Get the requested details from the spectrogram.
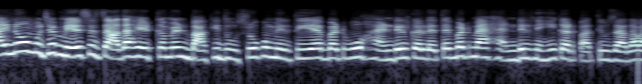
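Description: Over a quiet background, a woman speaks in a high pitch. Her pace is fairly slow. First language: Bengali (speaking Hindi). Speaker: YouTuber / vlogger; vlogger. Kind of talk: casual Q&A vlog. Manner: hesitant, with fillers. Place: home room. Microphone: lapel.

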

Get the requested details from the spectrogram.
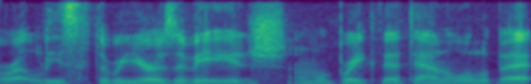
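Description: The woman's voice sits at a fairly low pitch. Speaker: trauma therapist; podcast guest. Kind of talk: conversational, professional. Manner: fast talker. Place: home room. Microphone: studio mic.

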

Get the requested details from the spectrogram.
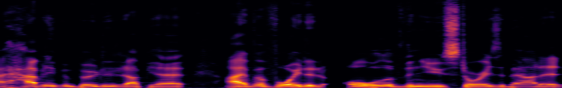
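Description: Over a quiet background, a man talks at a moderate pace with fairly even intonation in a dry sound with no echo. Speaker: gaming streamer, music YouTuber. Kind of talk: casual stream chat. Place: home room. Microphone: studio mic.

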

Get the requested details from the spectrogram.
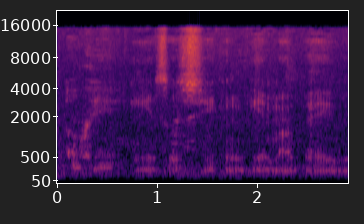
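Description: A woman mumbles at a fairly slow pace over loud background noise. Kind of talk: casual talk. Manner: groggy, slurred post-anesthesia mumble. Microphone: phone near.

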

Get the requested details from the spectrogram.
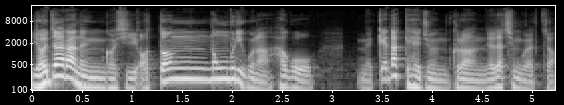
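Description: Moderate pace on a very clean recording, silent background. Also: man. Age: 30s. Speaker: vlogger. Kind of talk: casual monologue.

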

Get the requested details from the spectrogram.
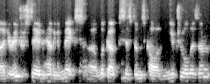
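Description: A man speaks at a moderate speed. Little sound comes from behind him. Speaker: audience member. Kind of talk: discussion. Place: meeting room. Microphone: handheld.

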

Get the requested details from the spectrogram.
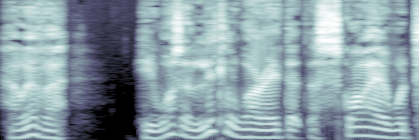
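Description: Quiet background behind an unforced reading voice, its pitch varying in an ordinary way

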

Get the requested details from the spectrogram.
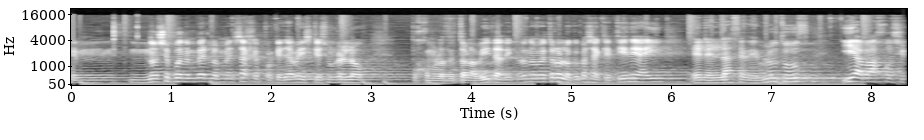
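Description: A man with ordinary pitch variation, with audible room echo and faint music in the background. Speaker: fitness vlogger. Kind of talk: casual product review vlog.

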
